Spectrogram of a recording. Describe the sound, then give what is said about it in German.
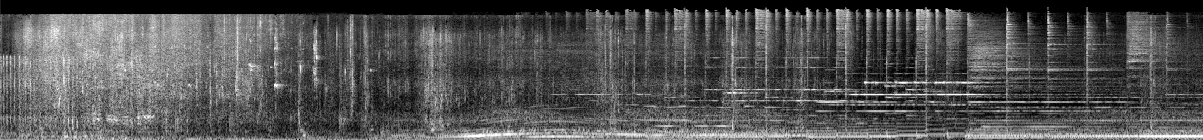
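A motorboat engine runs on water as the boat heads out toward a ship, giving a steady churning rumble with splashy noise. Music enters in the later half and plays over the engine. “dann lass uns jetzt mit dem Motorboot zur Montana fahren.”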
